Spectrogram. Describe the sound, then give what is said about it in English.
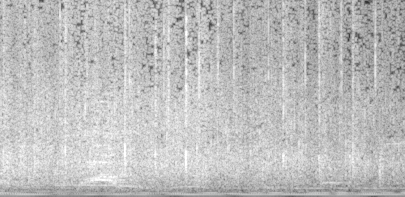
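Congregation applauding to welcome a speaker at a church baptism service, a steady, faint wash of clapping held over a low hum without a clear break. “So can you welcome Fraser as he shares a bit of his story with us tonight?”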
